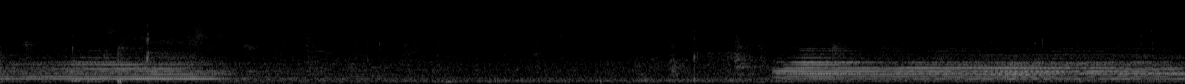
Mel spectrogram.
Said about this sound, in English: Lord, I'm mindful with the sound of that train that there are just constant uh, potential distractions that would seek to rob us from hearing from your word this morning over the next little bit.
